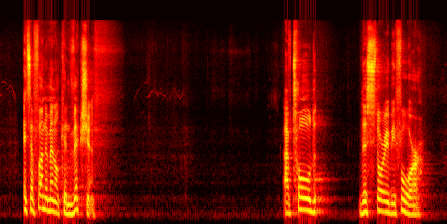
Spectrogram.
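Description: A man speaks with emphasis through a microphone, with pauses.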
